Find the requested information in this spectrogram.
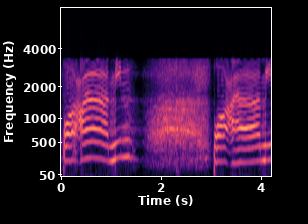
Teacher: تو کو پر کریں گے، عین باریک ہے، عین کے ساتھ الف ہے، عین کی وجہ سے الف بھی باریک پڑھیں گے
